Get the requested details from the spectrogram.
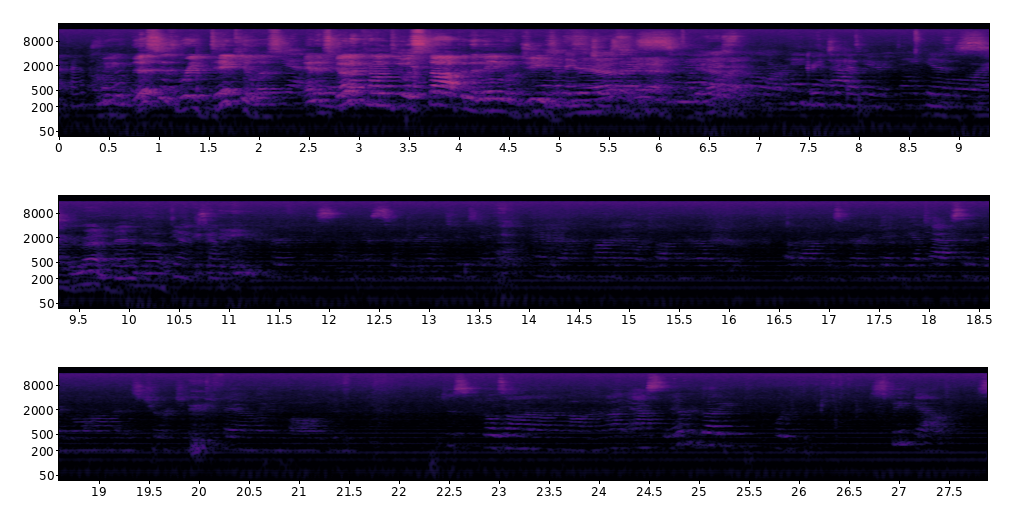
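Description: A woman speaks calmly into a microphone in a room with echo.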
